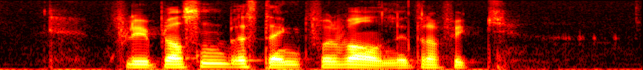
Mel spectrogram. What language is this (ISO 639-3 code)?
nor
